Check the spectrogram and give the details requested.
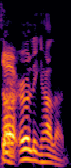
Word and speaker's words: Erling Haaland: Erling Haaland.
